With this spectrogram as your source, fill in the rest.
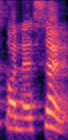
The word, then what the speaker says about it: connoisseur: इसको वर्ड को देख लेंगे, दैट इज कॉनेसर। इसकी प्रोनाउंसिएशन ऐसे है।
